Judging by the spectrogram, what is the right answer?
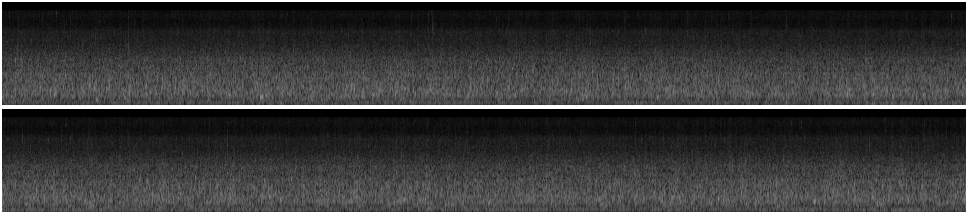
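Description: Shallow trout stream rushing and splashing over rocks in a riffle, a steady, even flow of water.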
